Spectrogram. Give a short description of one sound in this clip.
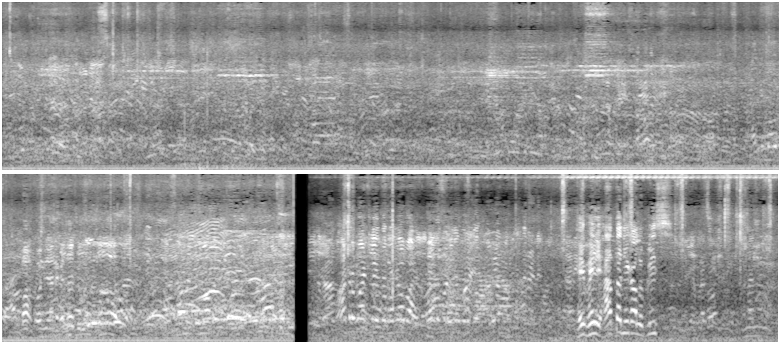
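A large crowd of men chatters loudly all around.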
